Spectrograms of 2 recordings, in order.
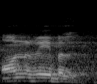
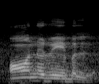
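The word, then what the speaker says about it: honorable: से हो रही है, लेकिन हम इसको पढ़ते क्या है, R, तो क्या आना चाहिए, NR, N ऑनरेबल, H silent रहता है इसमें, ऑनरेबल, इतना पढ़ेंगे हम, तो क्या होगा, N ऑनरेबल।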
